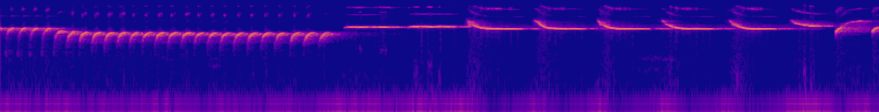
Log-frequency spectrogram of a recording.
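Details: Canary song: a dense, slightly descending rapid trill, followed by a brief pure whistle and a series of sharp, upslurred chip notes repeated about three times a second.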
